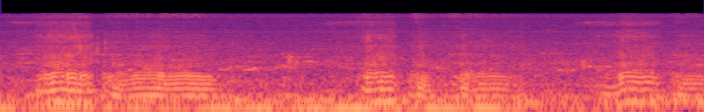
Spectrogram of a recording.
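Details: Snoring while asleep: loud, deep, vibrating snores with a growly rattle in a steady run of breaths; heavy sleep snoring.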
